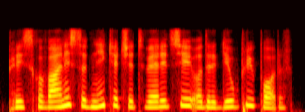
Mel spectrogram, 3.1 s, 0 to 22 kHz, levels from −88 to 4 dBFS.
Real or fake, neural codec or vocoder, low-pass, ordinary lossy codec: fake; codec, 16 kHz, 0.8 kbps, ZipCodec; 7.2 kHz; none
